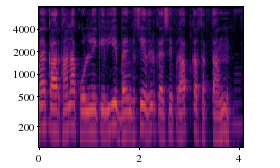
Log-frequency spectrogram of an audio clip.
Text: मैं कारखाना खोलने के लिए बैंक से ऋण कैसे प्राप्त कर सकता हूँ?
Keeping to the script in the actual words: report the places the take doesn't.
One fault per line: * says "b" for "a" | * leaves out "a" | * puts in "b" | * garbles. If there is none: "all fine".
all fine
